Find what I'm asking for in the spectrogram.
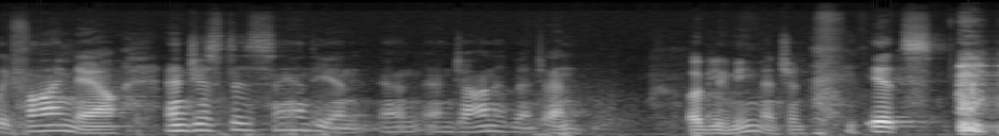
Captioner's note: laughter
